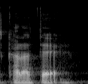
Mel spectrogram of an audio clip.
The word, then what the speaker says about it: karate: And then we'll talk about karate, or what we say, you know, in Japanese, the pronunciation is karate.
